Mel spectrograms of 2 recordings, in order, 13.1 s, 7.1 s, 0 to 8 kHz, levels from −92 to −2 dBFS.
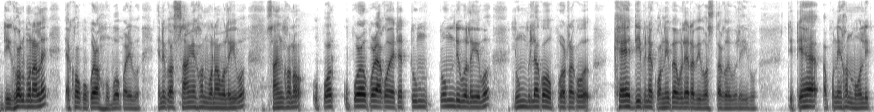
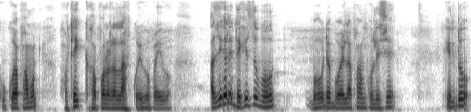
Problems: none marked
